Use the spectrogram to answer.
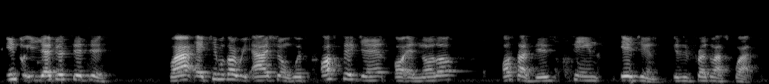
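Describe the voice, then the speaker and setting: A Liberian man acting as quizmaster reads questions a little fast in a high-pitched voice, emphatically ruling on the answers and repeating his verdicts. The recording sounds muffled and lo-fi, with faint noise.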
